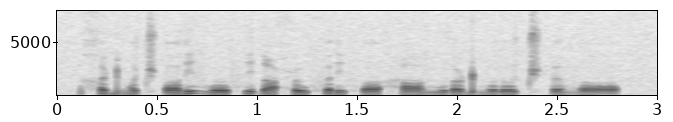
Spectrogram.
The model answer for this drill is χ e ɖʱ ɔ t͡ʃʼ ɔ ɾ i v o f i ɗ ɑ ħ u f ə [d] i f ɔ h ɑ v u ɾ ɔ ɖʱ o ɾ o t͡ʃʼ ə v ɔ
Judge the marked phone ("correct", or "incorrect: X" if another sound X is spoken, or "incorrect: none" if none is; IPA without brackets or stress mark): incorrect: ɾ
